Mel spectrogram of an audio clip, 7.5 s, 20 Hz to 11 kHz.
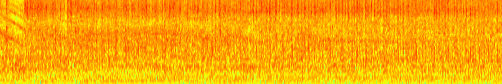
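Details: Blown 3,500 HP Hemi drag truck after an all-night rebuild following a 3-second pass. Loud, heavy, choppy idle that holds steady after a brief blip; all cylinders appear to be firing.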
